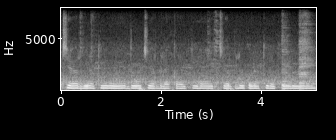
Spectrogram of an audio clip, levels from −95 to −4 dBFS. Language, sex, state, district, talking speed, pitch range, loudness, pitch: Hindi, female, Madhya Pradesh, Dhar, 225 wpm, 205-210 Hz, -15 LUFS, 205 Hz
